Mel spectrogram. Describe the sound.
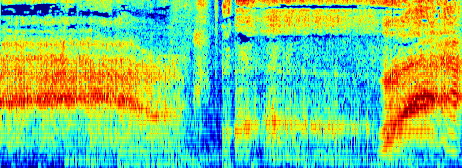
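A neighbor running into a room imitates zombie groans: a long, loud, raspy moan that dips briefly, then surges again into a harsher, wavering growl at the end. No other voices or talking.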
